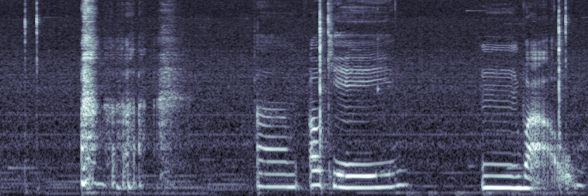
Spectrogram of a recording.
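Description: A young woman talks and vocalises with animation, close to a microphone.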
